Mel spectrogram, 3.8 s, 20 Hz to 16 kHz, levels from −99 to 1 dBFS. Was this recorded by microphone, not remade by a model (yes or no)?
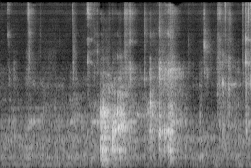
no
